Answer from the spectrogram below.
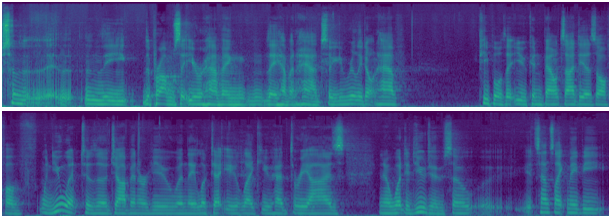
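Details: Adult speaker; typical speech.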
